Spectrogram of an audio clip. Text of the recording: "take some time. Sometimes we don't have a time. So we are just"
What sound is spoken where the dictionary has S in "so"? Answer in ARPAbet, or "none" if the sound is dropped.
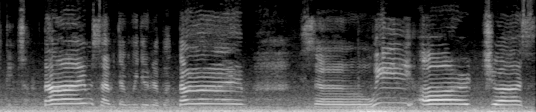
S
